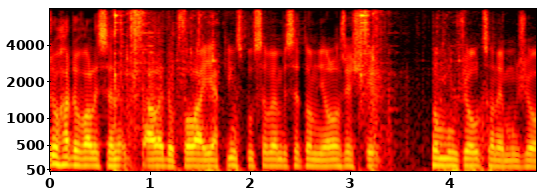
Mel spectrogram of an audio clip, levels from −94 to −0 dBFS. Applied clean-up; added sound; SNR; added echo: neural mask model RNNoise.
